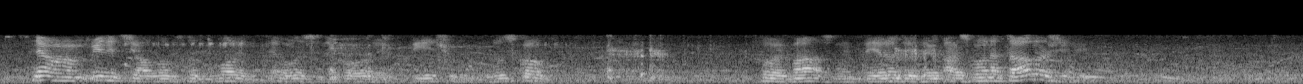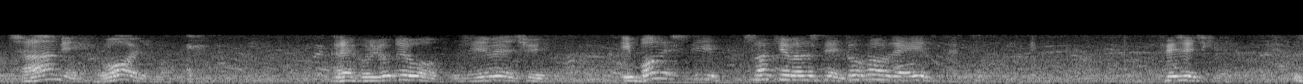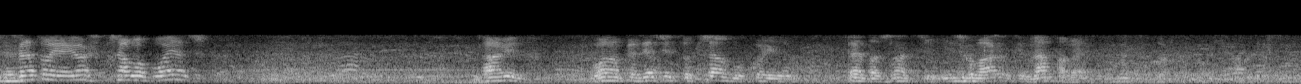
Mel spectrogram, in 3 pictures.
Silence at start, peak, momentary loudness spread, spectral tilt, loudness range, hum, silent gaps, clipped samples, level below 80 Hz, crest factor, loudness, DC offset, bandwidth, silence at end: 0 s; 0 dBFS; 12 LU; -11 dB/octave; 4 LU; none; none; under 0.1%; -46 dBFS; 18 dB; -20 LUFS; under 0.1%; 4.2 kHz; 0 s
